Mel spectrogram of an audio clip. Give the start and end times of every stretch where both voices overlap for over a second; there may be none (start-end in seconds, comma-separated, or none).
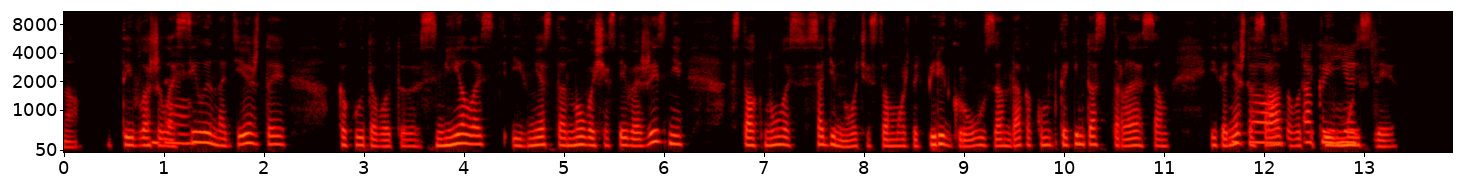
11.7-13.2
